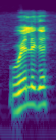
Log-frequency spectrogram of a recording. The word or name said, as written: welge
